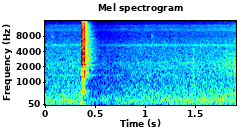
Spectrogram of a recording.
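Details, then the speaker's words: Olympus XA2 35mm film camera, shutter fired with bright light on the meter sensor. One sharp, crisp, very fast click with no drag; shutter and metering work normally. "And there we saw the shutter operate. So that seems to be working."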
